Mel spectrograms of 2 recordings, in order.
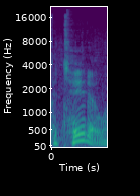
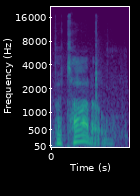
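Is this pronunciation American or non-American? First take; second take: American; non-American. First: It is said the American way. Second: It is said a non-American way. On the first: "us Americans say" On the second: "instead of"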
